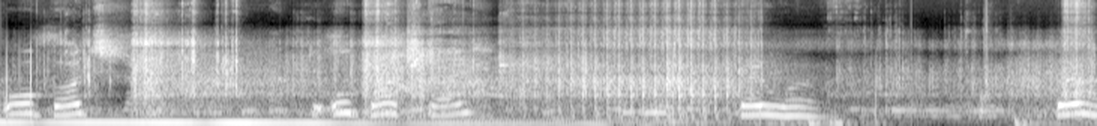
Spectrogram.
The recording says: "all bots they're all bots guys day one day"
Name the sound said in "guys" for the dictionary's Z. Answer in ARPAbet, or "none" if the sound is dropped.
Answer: none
